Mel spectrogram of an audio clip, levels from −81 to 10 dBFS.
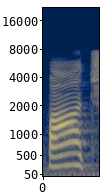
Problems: constant background noise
